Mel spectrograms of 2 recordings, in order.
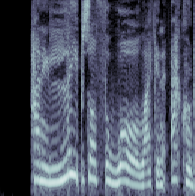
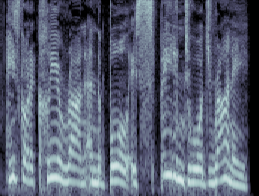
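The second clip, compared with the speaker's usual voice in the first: ordinary delivery, nothing marked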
